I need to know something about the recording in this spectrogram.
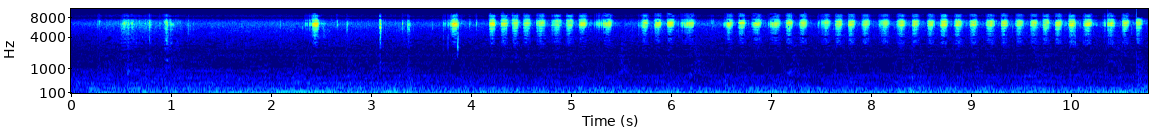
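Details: A Greater death's-head hawkmoth, a honey thief, squeaks at beehive box No. 8 on September 1, 2020. Short, high, thin chirps repeat about three times a second, steady after a scattered start, over a faint low rumble.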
